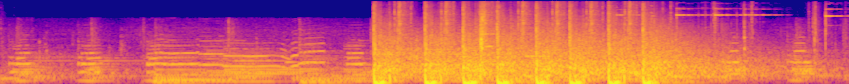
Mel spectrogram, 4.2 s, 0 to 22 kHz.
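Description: Rapid pistol shots ring out in the H3VR video game, a burst of about ten sharp reports in quick succession that follows quiet narration, loud and close with ringing tails.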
